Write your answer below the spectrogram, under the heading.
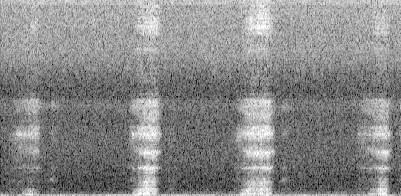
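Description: Rhythmic, rattling snores on each breath in, about four in eight seconds, with a steady low room hum between them.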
